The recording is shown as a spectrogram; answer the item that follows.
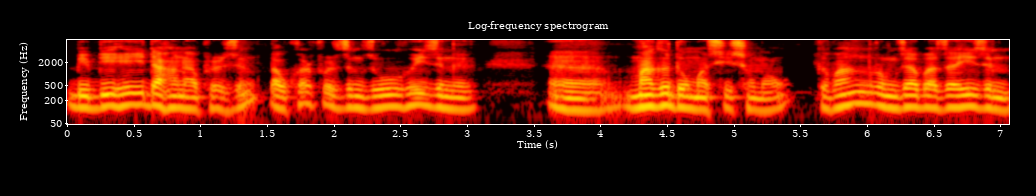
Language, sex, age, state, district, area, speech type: Bodo, male, 45-60, Assam, Udalguri, urban, spontaneous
